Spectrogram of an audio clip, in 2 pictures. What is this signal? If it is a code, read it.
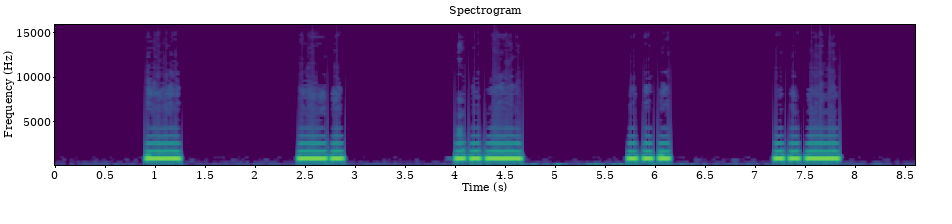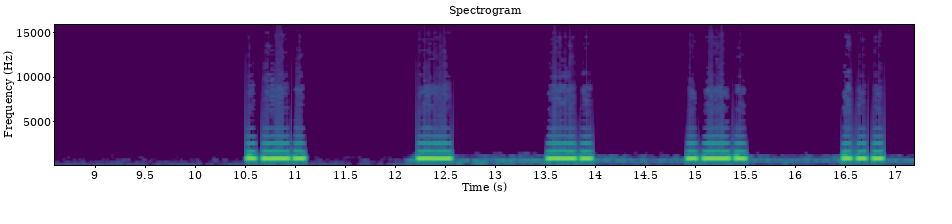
Morse code, heard as a keyed tone, about 16 wpm, spaced as for 7 wpm, 850 Hz. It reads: TNUSU RTNRS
